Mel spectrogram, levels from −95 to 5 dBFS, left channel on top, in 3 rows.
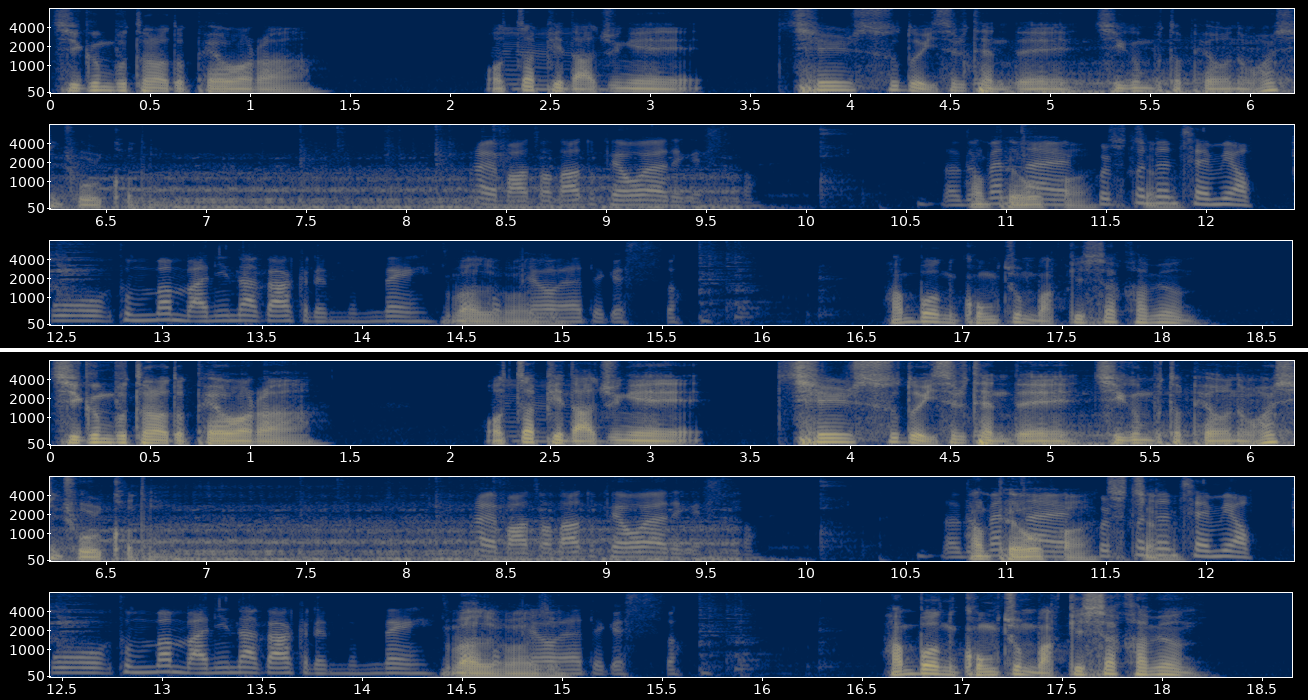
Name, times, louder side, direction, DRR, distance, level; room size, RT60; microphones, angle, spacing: voice 1, 0.0-1.3 2.2-3.3 3.6-6.8 10.8-11.8 14.4-15.0 16.6-18.2, right 6 dB, 55° right, 0.3 m, -31 dB
voice 2, 2.3-2.8 8.3-9.8 10.7-14.6 14.8-15.4, right 2 dB, 15° right, 0.7 m, -43 dB
sound 1, 4.2-4.3 4.5-11.3 11.7-11.8 12.4-15.3 15.7-17.8, left 1 dB, 5° left, 5.0 m, -66 dB
sound 2, 4.6-9.7, right 2 dB, 75° right, 1.6 m, -47 dB
head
